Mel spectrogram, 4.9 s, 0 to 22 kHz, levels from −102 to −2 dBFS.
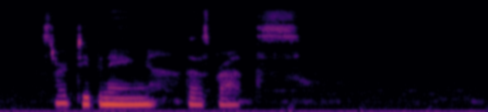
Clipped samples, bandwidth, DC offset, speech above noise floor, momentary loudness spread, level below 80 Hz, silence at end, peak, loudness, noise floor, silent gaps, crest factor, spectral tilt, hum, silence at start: under 0.1%; 15.5 kHz; under 0.1%; 35 dB; 14 LU; under -90 dBFS; 1.9 s; -42 dBFS; -55 LUFS; -88 dBFS; none; 16 dB; -5.5 dB/octave; none; 0.45 s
